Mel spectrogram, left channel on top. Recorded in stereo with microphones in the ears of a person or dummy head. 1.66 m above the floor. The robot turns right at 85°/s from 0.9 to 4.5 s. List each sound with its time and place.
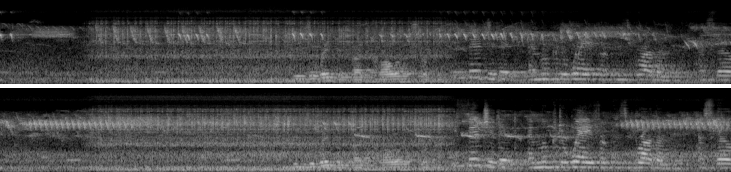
2.9 s a man speaking: 45° right, 3 m; by 4.4 s 85° left, 3 m
4.5 s a woman speaking: 85° right, 4 m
